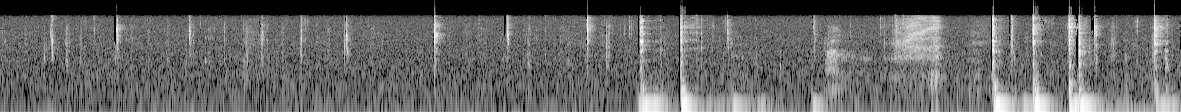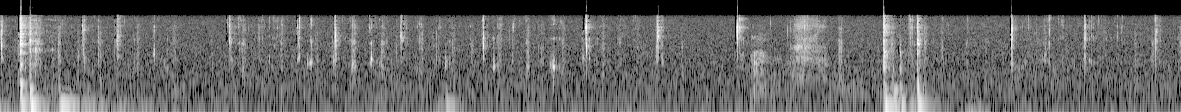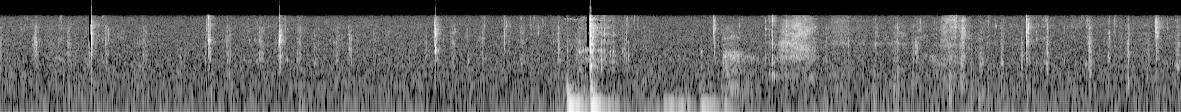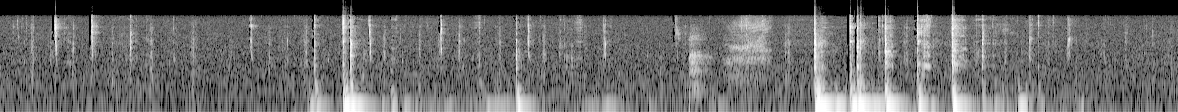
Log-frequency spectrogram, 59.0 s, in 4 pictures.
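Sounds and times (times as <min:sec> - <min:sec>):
chewing: 0:00.5 - 0:04.8, 0:05.4 - 0:09.3, 0:13.5 - 0:23.4, 0:26.2 - 0:31.4, 0:32.1 - 0:37.6, 0:38.3 - 0:46.8, 0:47.4 - 0:54.3
dull thumps: 0:08.0 - 0:10.4, 0:12.4 - 0:16.1, 0:25.8 - 0:26.4, 0:36.6 - 0:37.2, 0:48.2 - 0:51.1, 0:54.4 - 0:57.4.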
